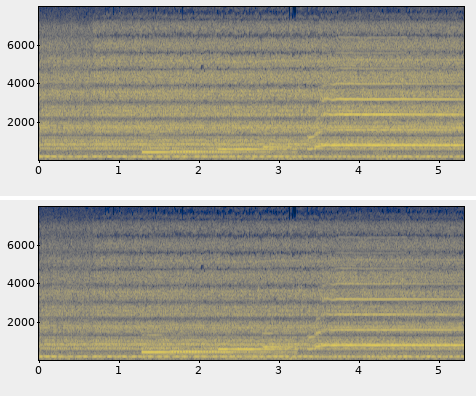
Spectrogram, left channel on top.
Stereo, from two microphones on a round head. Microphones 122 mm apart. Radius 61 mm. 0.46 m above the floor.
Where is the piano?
35° right (ahead or behind).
